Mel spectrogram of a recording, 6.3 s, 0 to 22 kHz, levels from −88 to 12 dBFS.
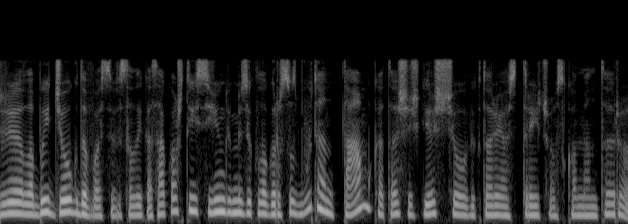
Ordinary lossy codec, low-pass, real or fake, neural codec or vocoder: MP3, 64 kbps; 7.2 kHz; real; none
